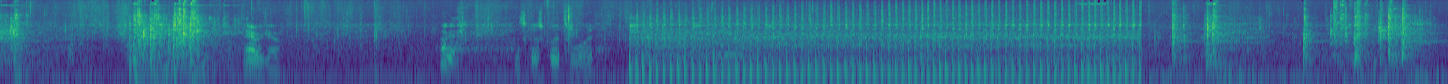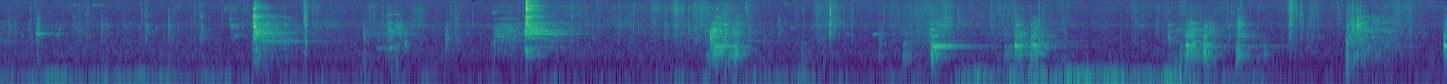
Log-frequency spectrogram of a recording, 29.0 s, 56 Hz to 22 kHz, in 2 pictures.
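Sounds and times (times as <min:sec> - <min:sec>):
knocks and clunks: 0:06.3 - 0:11.4
small gas engine running: 0:06.3 - 0:11.4.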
